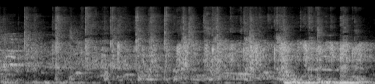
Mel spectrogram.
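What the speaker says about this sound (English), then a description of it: "Big hand for Lee, everybody." Audience clapping for a comedian at a stand-up comedy show, a loose patter of many hands filling the room, steady and moderately loud with a brief swell near the end.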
